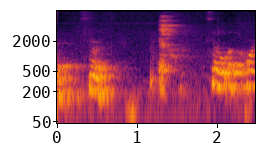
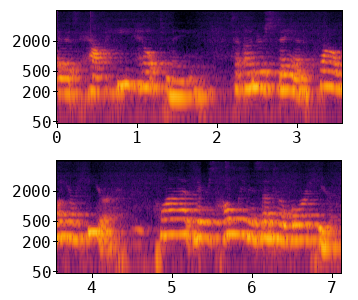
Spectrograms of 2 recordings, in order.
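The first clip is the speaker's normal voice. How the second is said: ordinary talk, nothing marked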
